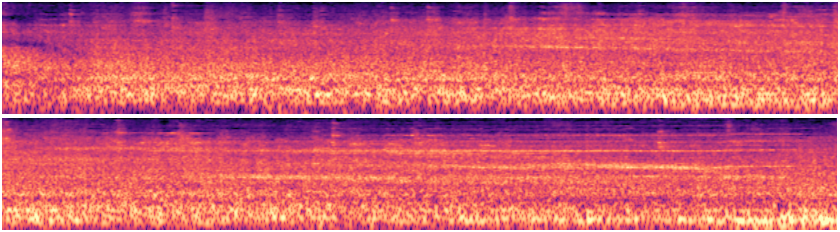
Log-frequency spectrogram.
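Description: A second subway train rolls into the station with a rumble of wheels on the rails.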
